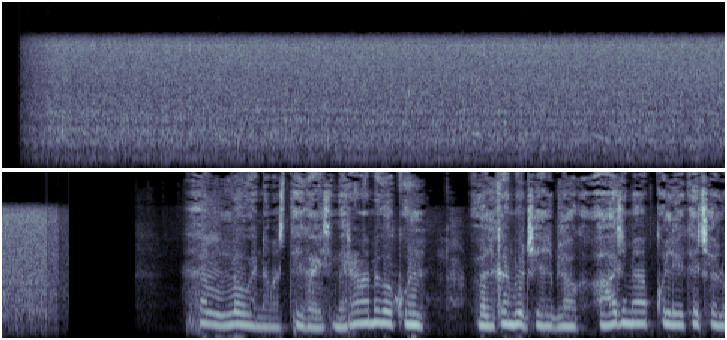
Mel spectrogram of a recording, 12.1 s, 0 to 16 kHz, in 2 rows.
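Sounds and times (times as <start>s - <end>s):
water rushing over rocks: 0.2s - 6.6s.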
